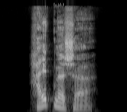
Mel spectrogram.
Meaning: inflection of heidnisch: 1. strong/mixed nominative masculine singular 2. strong genitive/dative feminine singular 3. strong genitive plural
- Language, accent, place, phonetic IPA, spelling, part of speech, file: German, Germany, Berlin, [ˈhaɪ̯tnɪʃɐ], heidnischer, adjective, De-heidnischer.ogg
